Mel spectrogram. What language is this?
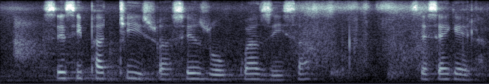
South Ndebele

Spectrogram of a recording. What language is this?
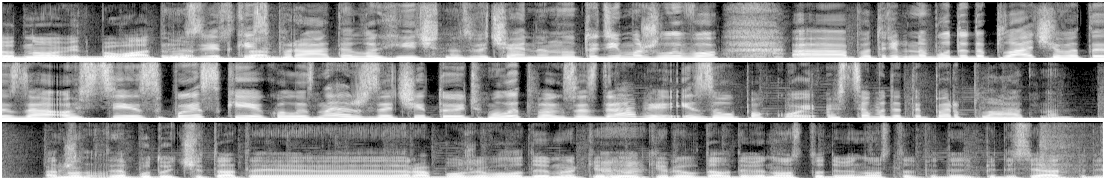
Ukrainian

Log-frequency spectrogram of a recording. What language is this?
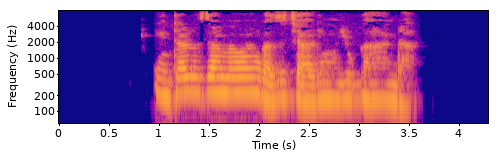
Ganda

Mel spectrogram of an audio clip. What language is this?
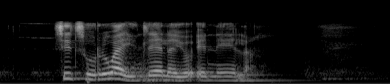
Tsonga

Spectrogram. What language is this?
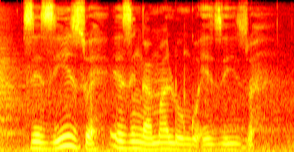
Xhosa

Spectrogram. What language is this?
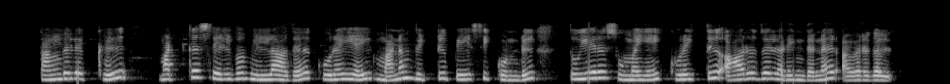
Tamil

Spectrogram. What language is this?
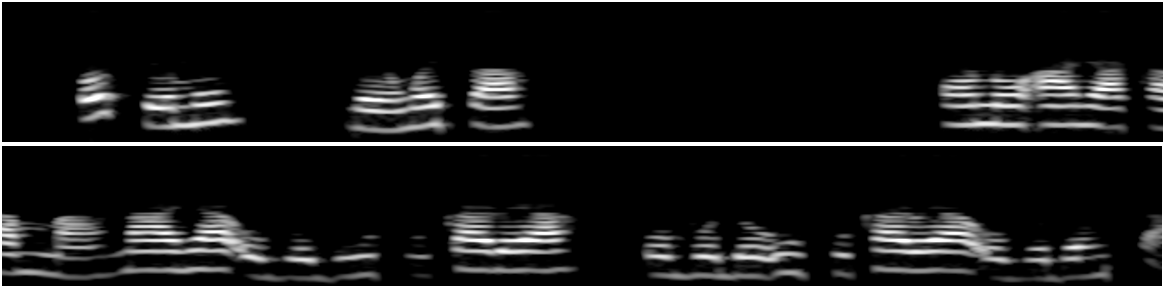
Igbo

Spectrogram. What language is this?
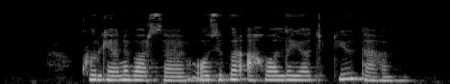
Uzbek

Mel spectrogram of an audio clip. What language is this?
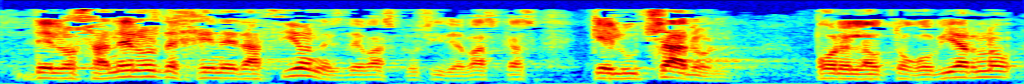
Spanish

